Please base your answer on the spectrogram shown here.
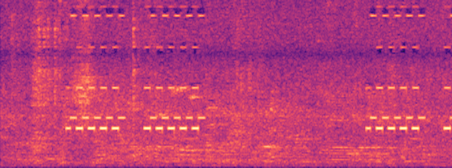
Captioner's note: mobile phone rings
